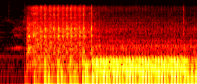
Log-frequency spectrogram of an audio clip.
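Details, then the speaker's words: Fuel-injected motorcycle after injector cleaning, previously hard to start and stalling when revved: starter whirs briefly, engine catches at once and settles to a steady even idle; revs normally; normal start and idle. "langsung bisa dinyalakan nya normal ketika di gas nyalanya langsung normal teman-teman"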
